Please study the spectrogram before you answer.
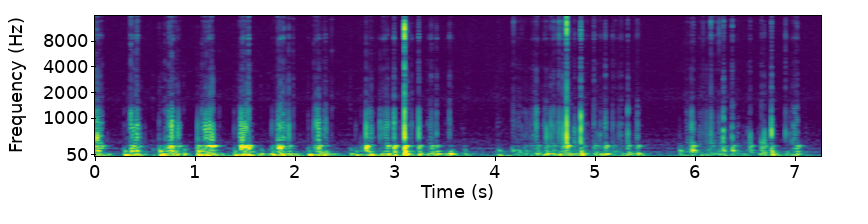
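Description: A round, flat, solid cork coaster is scratched and scraped with an X-Acto knife blade. Quiet, dry, rapid scratching strokes come in uneven bursts with no ring, leaving a soft, low-heavy rasp.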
